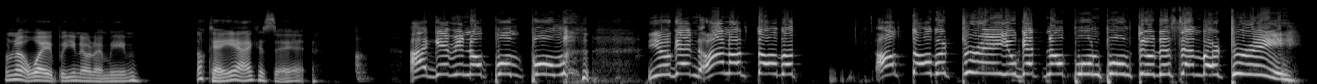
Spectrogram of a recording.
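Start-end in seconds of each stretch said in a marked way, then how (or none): 4.1-5.6 very high, hammed-up Jamaican accent; sustained high mock-Jamaican chant; bad Jamaican accent. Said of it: "This might be the worst Jamaican accent ever". 6.5-13.0 very high, hammed-up Jamaican accent; sustained high mock-Jamaican chant; bad Jamaican accent. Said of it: "This might be the worst Jamaican accent ever".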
